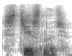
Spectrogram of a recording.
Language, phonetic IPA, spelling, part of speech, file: Russian, [ˈsʲtʲisnʊtʲ], стиснуть, verb, Ru-стиснуть.ogg
- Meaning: to squeeze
